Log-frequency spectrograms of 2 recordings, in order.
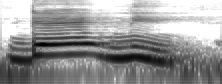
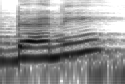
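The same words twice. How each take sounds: First: Danny slowly, a clear break after the first syllable; split into syllables. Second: Said in the usual way. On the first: Shown as a demonstration. Teacher showing where the word breaks, Danny split in two. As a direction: say Danny in two separate beats. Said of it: "बीच में हम एक बार break ले रहे हैं". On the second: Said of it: "Danny हम एक बार में नहीं बोलते".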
